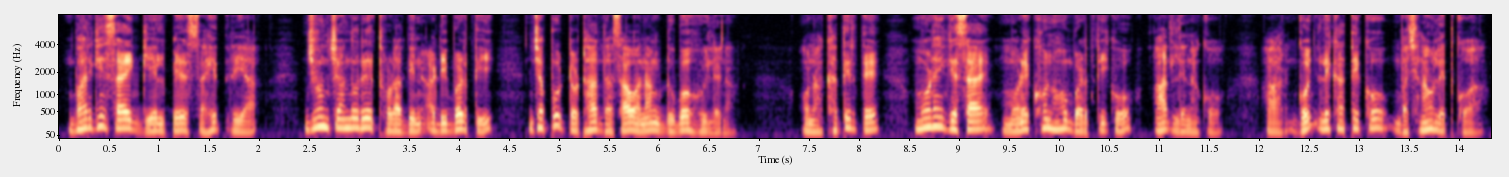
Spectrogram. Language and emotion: Santali, neutral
